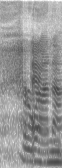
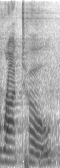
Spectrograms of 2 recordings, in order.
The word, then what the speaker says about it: Toronto: Tirana. Tirana, That's yeah. how you say it like a real Canadian. Tirana. It's not Toronto. It's It's Tirana.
